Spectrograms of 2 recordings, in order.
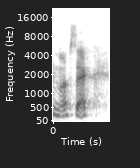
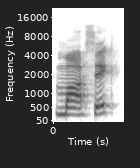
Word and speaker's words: Mosick: then Liz Mosek and or I say Mosek. That's not how you say it. Mosick, Liz Mosick, and Katie Beatty.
